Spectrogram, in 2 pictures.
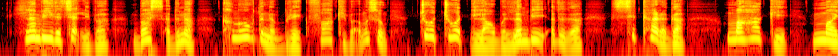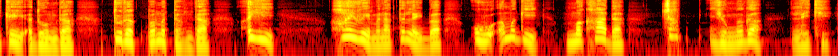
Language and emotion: Manipuri, surprised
